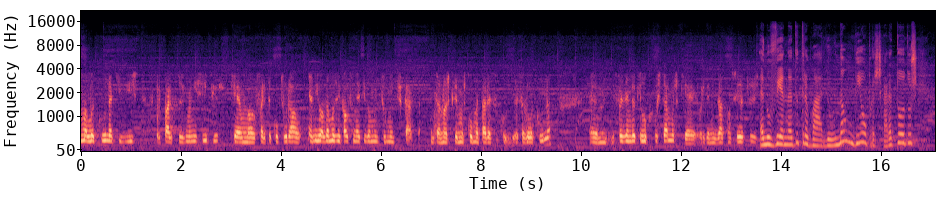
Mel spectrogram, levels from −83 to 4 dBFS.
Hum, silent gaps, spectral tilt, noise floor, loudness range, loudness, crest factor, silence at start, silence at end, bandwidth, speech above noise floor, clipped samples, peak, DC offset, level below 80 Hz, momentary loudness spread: none; none; -5.5 dB/octave; -34 dBFS; 4 LU; -15 LUFS; 14 dB; 0 s; 0 s; 14.5 kHz; 19 dB; under 0.1%; 0 dBFS; under 0.1%; -52 dBFS; 11 LU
